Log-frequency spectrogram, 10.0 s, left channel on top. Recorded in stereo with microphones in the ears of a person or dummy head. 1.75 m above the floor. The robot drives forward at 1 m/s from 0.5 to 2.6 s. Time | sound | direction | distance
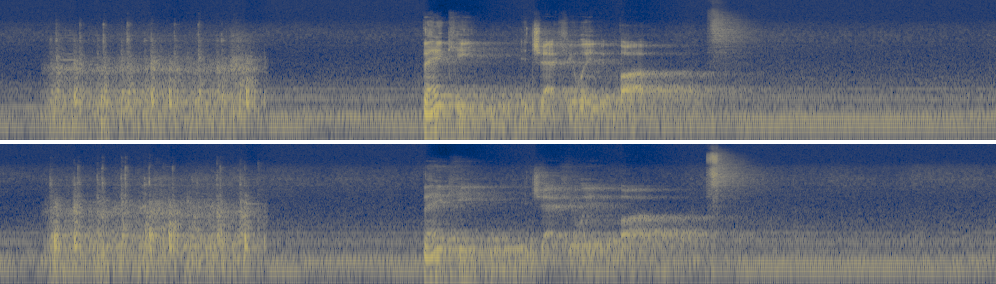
4.2 | a man speaking | 40° left (ahead or behind) | 1.0 m
7.1 | a squeak | 60° right (ahead or behind) | 1.2 m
